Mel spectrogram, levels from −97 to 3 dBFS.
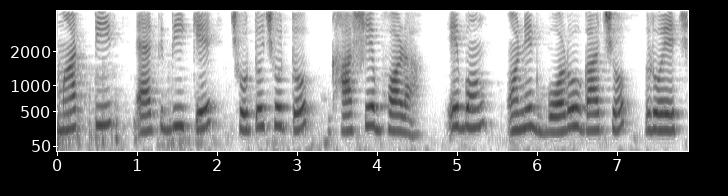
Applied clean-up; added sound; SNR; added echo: classical method log-MMSE.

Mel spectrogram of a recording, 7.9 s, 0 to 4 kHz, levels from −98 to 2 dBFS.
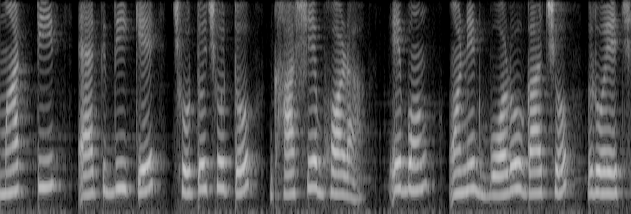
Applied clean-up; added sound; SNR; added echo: none; none; none; none.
